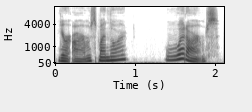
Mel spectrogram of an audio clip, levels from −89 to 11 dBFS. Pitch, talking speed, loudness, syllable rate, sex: 190 Hz, 140 wpm, -17 LUFS, 3.8 syllables/s, female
